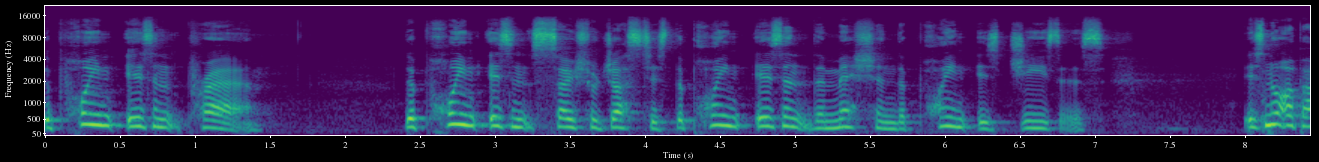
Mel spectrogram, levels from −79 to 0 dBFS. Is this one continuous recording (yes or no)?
yes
